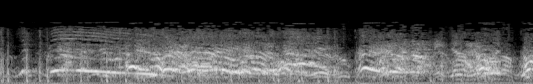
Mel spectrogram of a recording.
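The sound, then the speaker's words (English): A dense, loud crowd commotion in a street, many overlapping voices shouting and yelling at once as the crowd is tipped over and tangled in the mud by a rope Little Beaver trailed between two horses; a continuous chaotic din that swells and dips briefly before surging again. “Look at the crowd, all tangled up in the mud.”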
